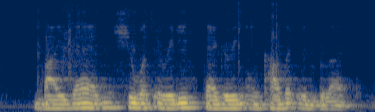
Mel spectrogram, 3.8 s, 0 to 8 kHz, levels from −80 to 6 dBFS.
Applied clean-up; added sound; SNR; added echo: neural separator model SepFormer DNS4.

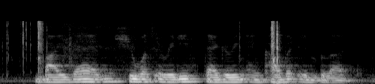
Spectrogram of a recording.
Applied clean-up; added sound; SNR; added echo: none; Packing tape, duct tape; 17 dB; reverberation time 0.4 s.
